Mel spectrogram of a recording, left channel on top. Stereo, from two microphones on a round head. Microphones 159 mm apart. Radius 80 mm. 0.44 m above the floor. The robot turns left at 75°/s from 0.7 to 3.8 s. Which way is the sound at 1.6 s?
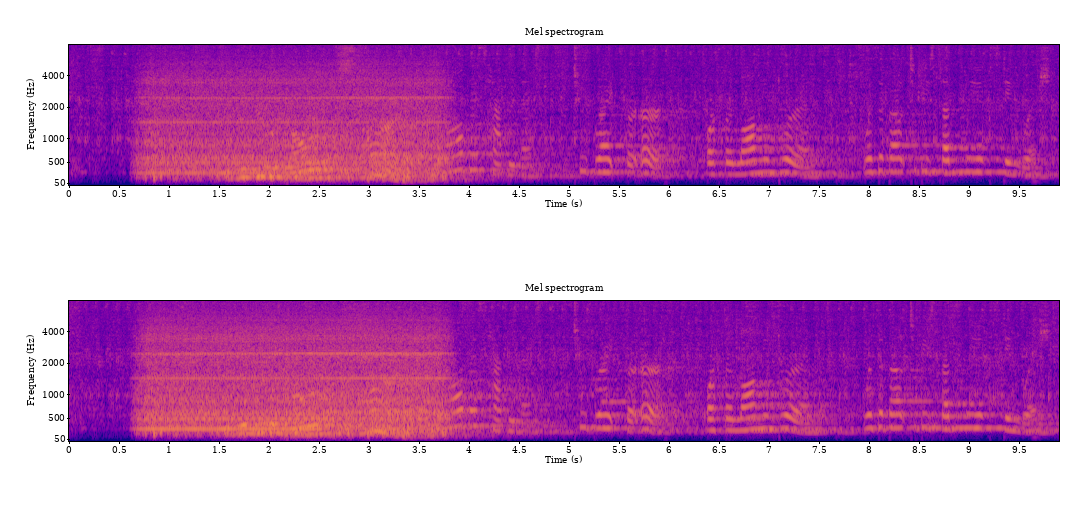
135° left.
